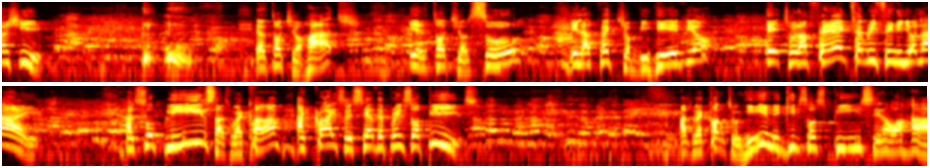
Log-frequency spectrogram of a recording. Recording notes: live from Douala, Cameroon.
